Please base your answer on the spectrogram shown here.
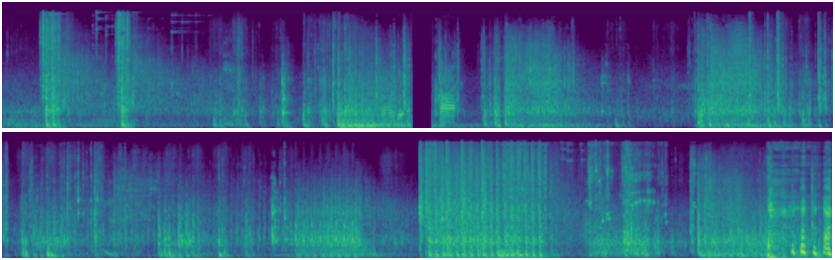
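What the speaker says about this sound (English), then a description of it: "I'm assuming I'm shooting Brooke over there." Rapid gunfire from the video game Warzone, with bursts of automatic weapon fire and scattered single shots that come loud and close, broken by short pauses.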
